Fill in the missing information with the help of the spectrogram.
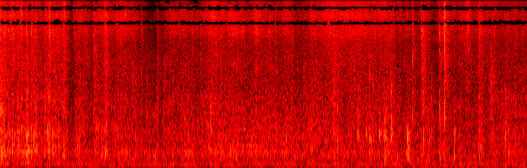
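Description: Newspaper and shredded paper packing rustling and crinkling as hands dig through a cardboard box and pull out a wrapped bundle, with many small irregular crackles.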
